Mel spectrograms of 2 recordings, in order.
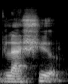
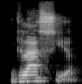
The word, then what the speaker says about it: glacier: Say this word, glacier, and R is silent. Glacier. Don't say glacier.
